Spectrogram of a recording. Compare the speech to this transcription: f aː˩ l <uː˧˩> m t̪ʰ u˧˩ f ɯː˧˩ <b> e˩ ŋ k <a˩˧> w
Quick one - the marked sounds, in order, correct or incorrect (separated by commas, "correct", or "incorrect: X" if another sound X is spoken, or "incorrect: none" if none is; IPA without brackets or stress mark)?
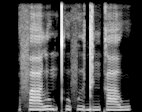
incorrect: u˧˩, incorrect: d, correct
